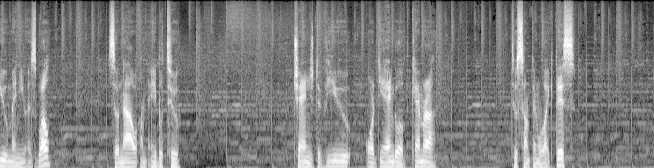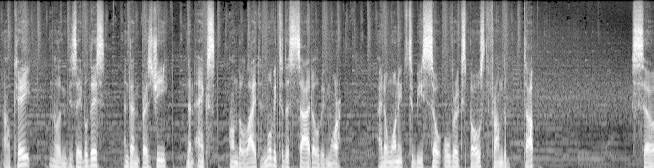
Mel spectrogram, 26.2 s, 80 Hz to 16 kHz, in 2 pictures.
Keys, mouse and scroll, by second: 1.2 click, 1.4 n, 2.1 middle click, 3.5-4.1 scroll down 1, 4.8 shift+middle click, 5.3 middle click, 7.2 middle click, 8.7 scroll down 1, 9.2 shift+middle click, 13.1 q, 14.5 click, 15.8 g, 16.2 x, 18.1 click, 19.2 click, 19.8 g, 20.0 x, 20.9 Escape, 21.7 click, 22.1 g, 22.3 x, 23.5 click, 24.3 click, 24.9 g, 24.9 x.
